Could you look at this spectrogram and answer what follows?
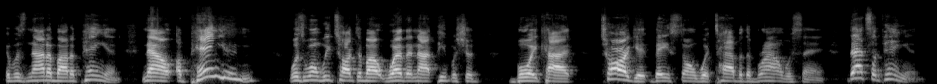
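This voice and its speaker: A man's voice: a little high, expressive, moderate pace, a bit bright. A man in his forties hosting a casual chat, stressing his points by repeating them and laughing heartily. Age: 40s. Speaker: podcast host.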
